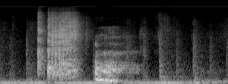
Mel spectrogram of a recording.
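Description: A man's breathy, straining exhale followed by a short falling grunt, as he struggles against duct tape wrapped around him.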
